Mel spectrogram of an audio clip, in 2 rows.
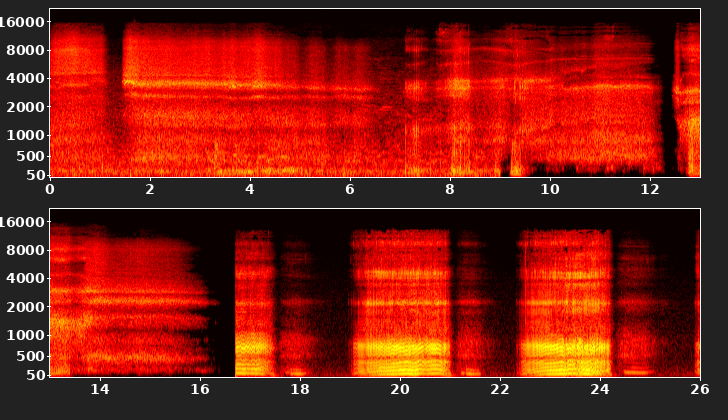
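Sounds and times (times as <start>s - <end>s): loud snoring: 0.0s - 10.2s, 10.8s - 15.8s, 16.7s - 18.2s, 19.0s - 21.6s, 22.4s - 24.4s
soft breath: 0.0s - 12.3s, 13.4s - 16.2s.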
